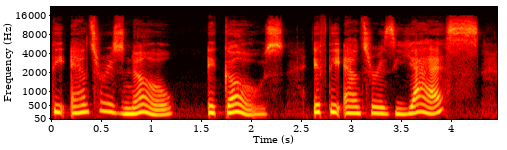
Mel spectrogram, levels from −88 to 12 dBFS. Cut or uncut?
uncut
